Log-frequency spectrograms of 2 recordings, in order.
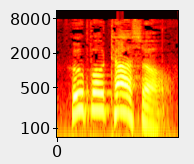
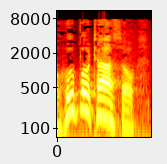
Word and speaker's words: hupotasso: Hupotasso. H-U-P-O-T-A-S-S long O. Hupotasso.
